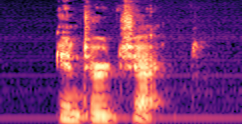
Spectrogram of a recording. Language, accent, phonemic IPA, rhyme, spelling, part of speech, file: English, US, /ɪn.tɚˈd͡ʒɛkt/, -ɛkt, interject, verb, En-us-interject.ogg
- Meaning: 1. To insert something between other things 2. To say as an interruption or aside 3. To interpose oneself; to intervene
